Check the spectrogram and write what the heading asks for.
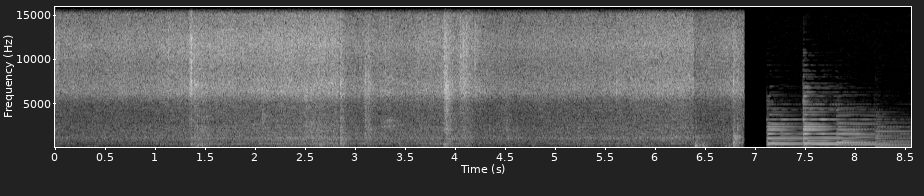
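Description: Steady rushing noise with scattered knocks and scrapes as a heavy comb-covered board is worked loose and lifted from under a cabinet. About seven seconds in the sound cuts off abruptly and solo piano music begins.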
